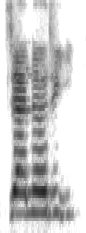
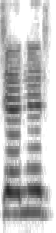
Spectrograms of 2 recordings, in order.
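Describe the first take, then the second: First: The word sounds like January. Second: The word sounds like Januar. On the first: "some students they'll be pronouncing it as January" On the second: "For some students they'll be pronounced as Januar"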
